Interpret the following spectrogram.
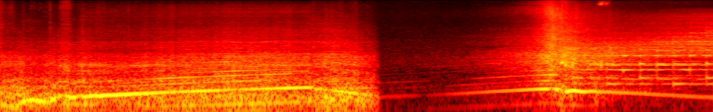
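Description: Toyota Celica GT-Four's turbocharged four-cylinder engine accelerating, heard from inside the cabin, its note rising steadily. About halfway through it cuts off sharply; then the car is heard from the roadside, approaching, passing by loudest about eight and a half seconds in, and pulling away.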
